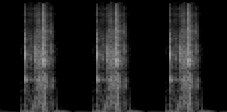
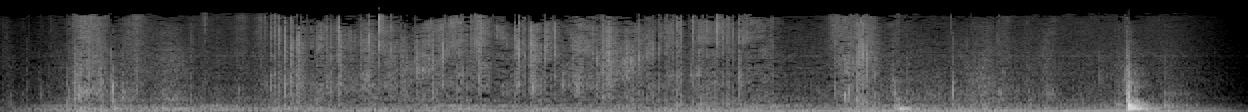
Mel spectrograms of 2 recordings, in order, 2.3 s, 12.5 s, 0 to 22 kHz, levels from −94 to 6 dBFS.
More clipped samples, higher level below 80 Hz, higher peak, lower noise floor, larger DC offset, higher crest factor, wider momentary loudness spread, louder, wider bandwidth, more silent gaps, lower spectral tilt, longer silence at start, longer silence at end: neither; second, -66 dBFS vs -40 dBFS; second, -8 dBFS vs 0 dBFS; about the same, -51 dBFS vs -50 dBFS; neither; about the same, 28 dB vs 28 dB; about the same, 11 LU vs 11 LU; second, -32 LUFS vs -28 LUFS; first, over 20 kHz vs 13.5 kHz; neither; second, 1 dB/octave vs -4.5 dB/octave; first, 0.25 s vs 0.05 s; about the same, 0.3 s vs 0.25 s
